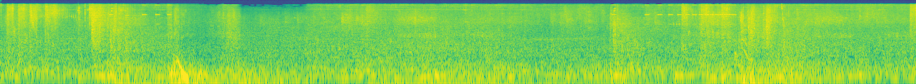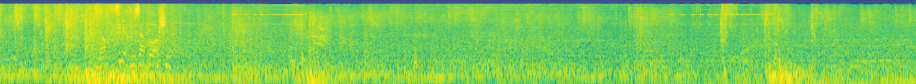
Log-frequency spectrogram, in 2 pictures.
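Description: Electricity crackles and buzzes in bursts.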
